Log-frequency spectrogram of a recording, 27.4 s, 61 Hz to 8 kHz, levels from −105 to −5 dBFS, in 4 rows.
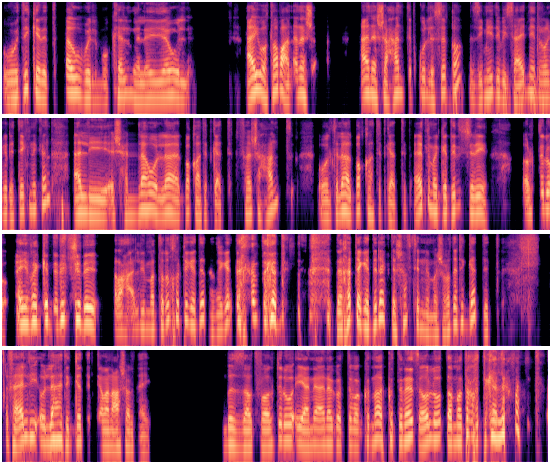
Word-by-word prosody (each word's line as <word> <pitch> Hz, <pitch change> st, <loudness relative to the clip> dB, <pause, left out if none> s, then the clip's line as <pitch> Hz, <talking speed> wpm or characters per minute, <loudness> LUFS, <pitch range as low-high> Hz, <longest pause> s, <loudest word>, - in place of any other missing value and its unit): ودي 130 Hz, +8 st, -2 dB
كانت 135 Hz, -9 st, -1 dB, 0.2 s
أول 130 Hz, -6 st, +1 dB
مكالمة 135 Hz, +3 st, -6 dB
ليا 125 Hz, +2 st, -2 dB
وال 130 Hz, -3 st, -2 dB, 0.7 s
أيوه -, -, +6 dB
طبعًا -, -, +4 dB
أنا -, -, +1 dB
ش -, -, +1 dB, 0.6 s
أنا 145 Hz, -2 st, +3 dB
شحنت 150 Hz, +2 st, -1 dB
بكل 135 Hz, -5 st, -7 dB
ثقة 160 Hz, +4 st, -3 dB
زميلي 135 Hz, +5 st, -6 dB
بيساعدني 120 Hz, +3 st, -3 dB
الراجل 125 Hz, -2 st, -5 dB
الTechnical 150 Hz, -, -4 dB, 0.3 s
قال 130 Hz, -, +4 dB
لي 120 Hz, -3 st, -2 dB
اشحن 115 Hz, +1 st, -4 dB
لها 150 Hz, +1 st, +3 dB
وقل 145 Hz, -5 st, 0 dB
لها 135 Hz, -2 st, +3 dB
الباقة -, -, -5 dB
هتتجدد، -, -, -6 dB
فشحنت -, -, -5 dB, 0.5 s
وقلت 110 Hz, -2 st, -7 dB
لها 145 Hz, -1 st, +3 dB
الباقة 140 Hz, 0 st, -2 dB
هتتجدد 120 Hz, -, -7 dB, 0.2 s
قالت -, -, +1 dB
لي: -, -, -4 dB
"ما 140 Hz, -, +1 dB
اتجددتش 140 Hz, +3 st, -4 dB
ليه؟" 130 Hz, -3 st, 0 dB, 0.4 s
قلت -, -, -5 dB
له: 155 Hz, 0 st, 0 dB, 0.2 s
"هي 160 Hz, +1 st, +6 dB
ما 180 Hz, -, +5 dB
اتجددتش 195 Hz, +2 st, +3 dB
ليه؟" 165 Hz, -5 st, +6 dB, 0.2 s
راح -, -, +1 dB
قال -, -, -3 dB
لي 135 Hz, 0 st, -7 dB
ما 135 Hz, -, -5 dB
أنت 135 Hz, -, -4 dB
تدخل 195 Hz, +2 st, -2 dB
تجددها، 190 Hz, -, -1 dB, 0.5 s
قمت 215 Hz, 0 st, +3 dB
خد 215 Hz, -2 st, +9 dB, 0.7 s
دخلت -, -, +4 dB
أجددها 165 Hz, +4 st, +6 dB
اكتشفت 190 Hz, -3 st, -4 dB
إن 130 Hz, -7 st, -4 dB
مش 110 Hz, +1 st, -4 dB
راضية 125 Hz, +8 st, -1 dB
تتجدد 180 Hz, -, -2 dB, 0.8 s
فقال 145 Hz, -, +5 dB
لي 180 Hz, -, 0 dB
قل 145 Hz, -1 st, -1 dB
لها: 160 Hz, +1 st, +5 dB
"هتتجدد 145 Hz, -1 st, -1 dB, 0.2 s
كمان 120 Hz, -1 st, +1 dB
10 120 Hz, +1 st, +2 dB
دقايق" 100 Hz, -3 st, -11 dB, 0.9 s
بالضبط، 125 Hz, -2 st, 0 dB
فقلت 125 Hz, +3 st, 0 dB
له 155 Hz, -1 st, +2 dB
يعني 130 Hz, -1 st, +3 dB
أنا 135 Hz, +1 st, +1 dB
كنت 135 Hz, -1 st, -3 dB
كنا 150 Hz, +6 st, +1 dB
كنت 160 Hz, -1 st, -5 dB
ناقص 165 Hz, +1 st, +5 dB
أقول 150 Hz, +5 st, +4 dB
له 165 Hz, -, +4 dB
طب 145 Hz, -5 st, +3 dB
ما 150 Hz, -, +4 dB
تاخد -, -, +1 dB
تكلمها 185 Hz, +3 st, +4 dB
أنت 300 Hz, +3 st, -3 dB
140 Hz, 180 wpm, -23 LUFS, 125-160 Hz, 0.9 s, خد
